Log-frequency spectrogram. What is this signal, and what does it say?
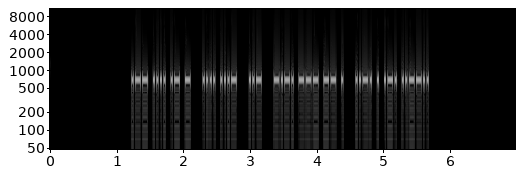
Morse code, heard as a keyed tone, about 41 wpm, 700 Hz. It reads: WHAT HV U COME FER?
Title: Sentences from Top 100 Words and Abbreviations 45wpm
